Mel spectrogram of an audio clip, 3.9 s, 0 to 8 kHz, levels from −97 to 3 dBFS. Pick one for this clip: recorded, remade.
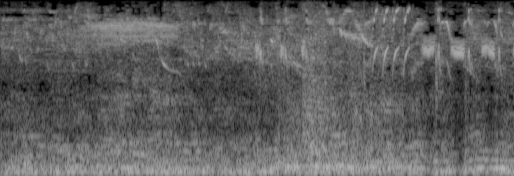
recorded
